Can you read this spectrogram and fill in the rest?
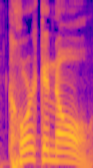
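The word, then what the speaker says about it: Crokinole: It's Corkinole. I'll spell it for you one more time. – Corkinole. – Cork. – Okay, I'm going to be Googling that right now. – Yeah, cork and all.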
